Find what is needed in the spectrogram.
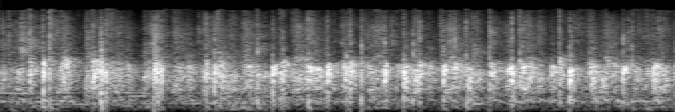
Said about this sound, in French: Applaudissements pour Jean-Christophe Ruffin.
